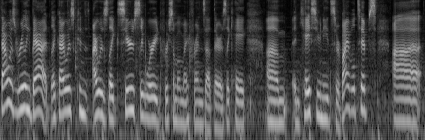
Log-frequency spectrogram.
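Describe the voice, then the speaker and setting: A young American woman chatting casually on a livestream, rambling along and acting out bits of what people said. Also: mid-range voice. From United States. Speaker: streamer. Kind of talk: casual livestream chat while gaming. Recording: music playing behind the voice. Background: background music.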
